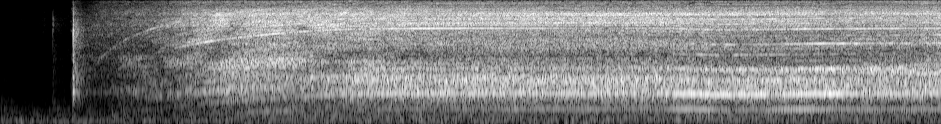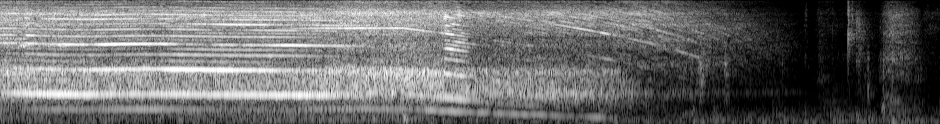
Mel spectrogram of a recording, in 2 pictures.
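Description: A router bit whines steadily as it cuts a bow tie inlay recess in a live edge oak slab, spinning up sharply, holding a loud, even pitch for about ten seconds, then winding down.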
